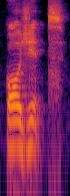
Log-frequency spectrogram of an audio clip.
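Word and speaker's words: courgette: Mind the spelling and the pronunciation. Spelling में जी आ रहा है लेकिन इसकी प्रोनाउंसिएशन है कॉजेट।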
